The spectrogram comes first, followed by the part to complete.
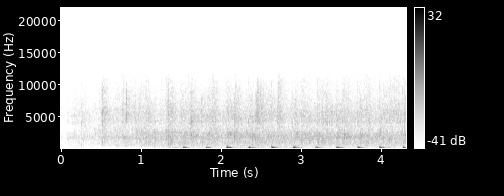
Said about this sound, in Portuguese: Gente, tem uma pessoa dormindo aqui nesse recinto, nós vamos dar uma salva de palmas a Jesus.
